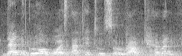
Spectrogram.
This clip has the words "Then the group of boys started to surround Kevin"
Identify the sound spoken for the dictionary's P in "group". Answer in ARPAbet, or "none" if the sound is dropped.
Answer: none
